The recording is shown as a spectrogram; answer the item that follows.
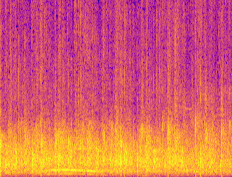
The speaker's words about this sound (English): Let's give the Lord a hand clap together tonight before we enter the Word. In the name of Jesus. Hallelujah.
